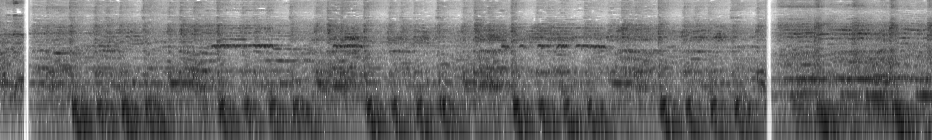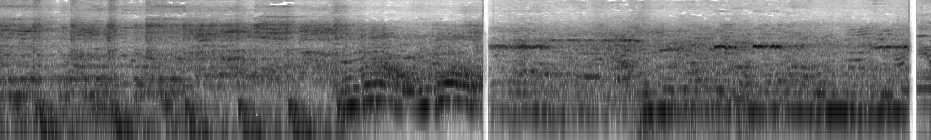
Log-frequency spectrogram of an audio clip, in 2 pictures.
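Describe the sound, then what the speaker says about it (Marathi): A dense crowd at the Kelamba temple during Navratri, a continuous babble of many voices with shouts and nearby chatter, loud and close throughout. "मंडळी गर्दी बघा, गर्दी किती आहे"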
